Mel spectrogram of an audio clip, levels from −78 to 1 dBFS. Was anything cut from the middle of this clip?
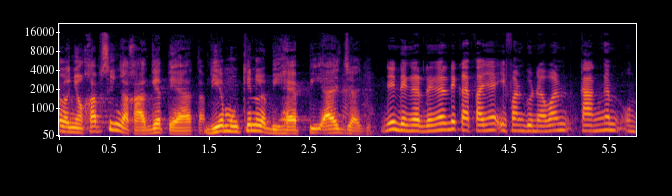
yes; 2 cuts; at 1.4 s, 3.1 s

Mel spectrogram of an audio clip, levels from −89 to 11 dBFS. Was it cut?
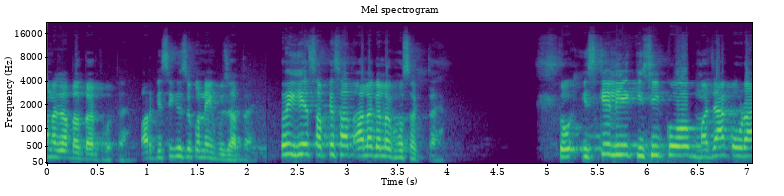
no; 0 cuts

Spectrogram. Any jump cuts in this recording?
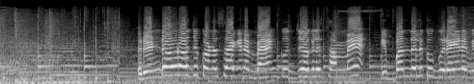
no; 0 cuts

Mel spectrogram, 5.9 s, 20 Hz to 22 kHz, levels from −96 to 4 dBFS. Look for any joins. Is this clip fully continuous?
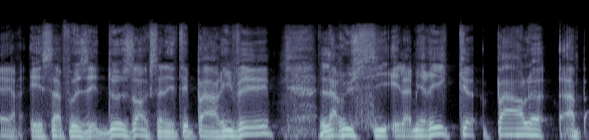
yes; 0 cuts

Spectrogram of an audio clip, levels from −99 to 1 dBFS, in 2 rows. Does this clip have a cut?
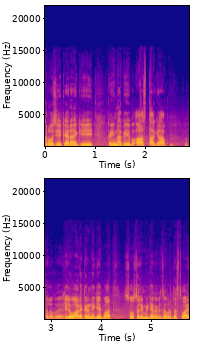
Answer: no; 0 cuts

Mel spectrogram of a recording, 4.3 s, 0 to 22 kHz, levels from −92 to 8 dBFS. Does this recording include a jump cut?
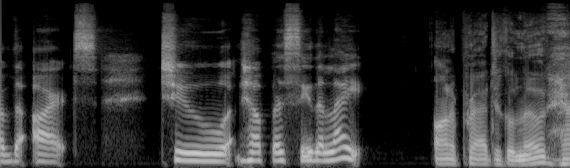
no; 0 cuts

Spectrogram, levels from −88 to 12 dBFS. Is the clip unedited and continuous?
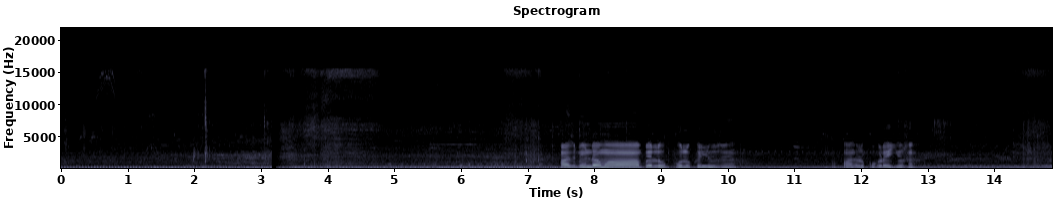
no; 1 cut; at 3.3 s

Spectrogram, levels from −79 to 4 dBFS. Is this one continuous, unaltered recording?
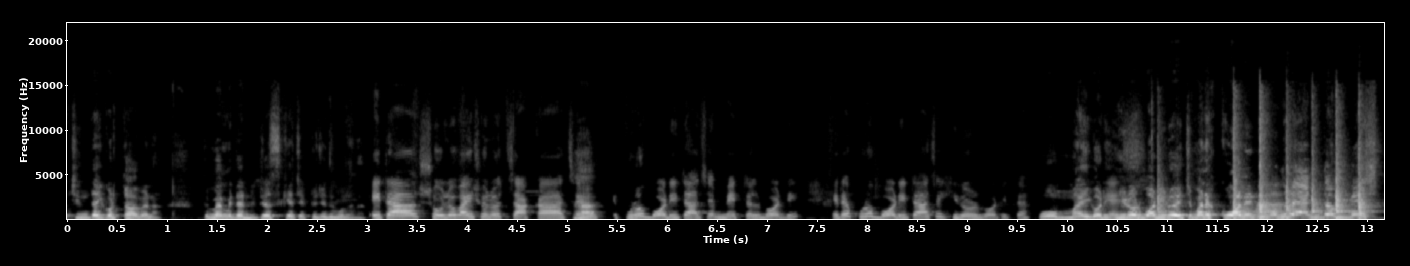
yes; 0 cuts

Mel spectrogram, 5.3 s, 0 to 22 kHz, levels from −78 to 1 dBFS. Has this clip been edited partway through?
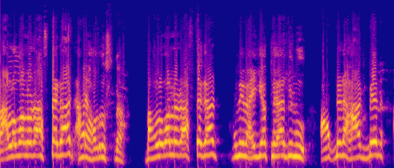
no; 0 cuts

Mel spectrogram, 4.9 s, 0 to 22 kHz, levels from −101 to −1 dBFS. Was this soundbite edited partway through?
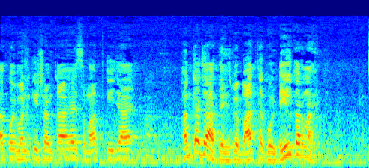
no; 0 cuts

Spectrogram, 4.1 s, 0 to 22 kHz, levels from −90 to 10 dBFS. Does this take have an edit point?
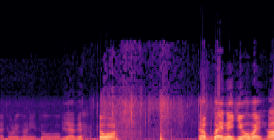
yes; 1 cut; at 1.0 s

